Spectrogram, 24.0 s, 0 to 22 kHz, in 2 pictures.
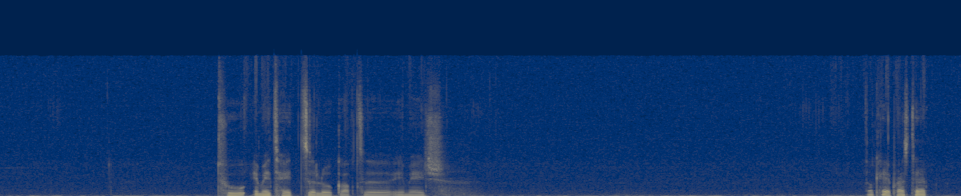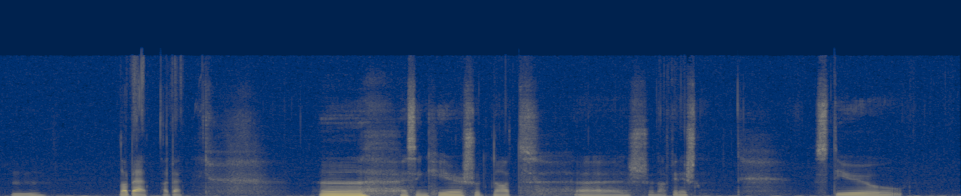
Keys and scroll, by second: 10.3 Tab, 14.2 Tab, 23.3 Tab.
